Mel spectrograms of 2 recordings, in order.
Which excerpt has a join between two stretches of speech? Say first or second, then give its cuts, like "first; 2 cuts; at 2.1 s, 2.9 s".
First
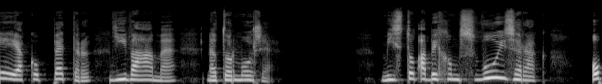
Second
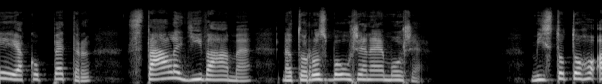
first; 3 cuts; at 1.1 s, 2.3 s, 4.2 s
